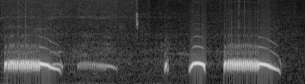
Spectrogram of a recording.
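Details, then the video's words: Spotted dove cooing, played to lure wild doves for trapping. Low hollow coos: a long flat note falling at the end, a softer long note, a brief hiccup, a short arched coo, then another long falling coo. "Tiếng cu gáy gọi thúc gù kích mồi tập bổi"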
